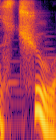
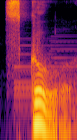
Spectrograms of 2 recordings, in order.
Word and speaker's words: school: 那如果照样这样来讲，s c h o o l，学校应该是 school 啊。那为什么它念 school？因为 c h 它也有另外的一个发音方式，叫做。所以学校的 s c h 它的发音会变成 sk sk 变成 school。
